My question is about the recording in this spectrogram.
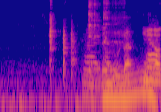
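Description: A few light clinks of cutlery and dishes at a meal table, followed about a second in by a man speaking in Thai.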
